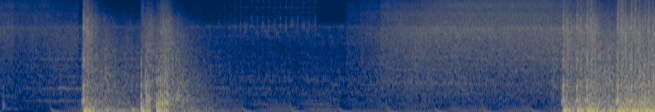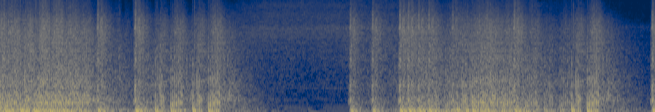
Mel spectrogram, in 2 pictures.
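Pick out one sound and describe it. Fireworks bang and crackle loudly in bursts.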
